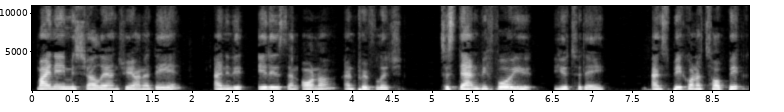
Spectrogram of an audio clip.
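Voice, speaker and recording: A young woman from Nauru, giving a prepared formal speech as a pageant contestant in an earnest, measured way. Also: mid-range voice, a little mellow, low-quality recording. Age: young adult.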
